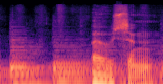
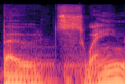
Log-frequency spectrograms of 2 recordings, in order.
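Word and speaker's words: boatswain: loads to learn here bosen yeah I know the spelling is confusing loads of silent letters it should be said B Swain right no bosen bosen bosen bosen Bo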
